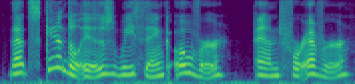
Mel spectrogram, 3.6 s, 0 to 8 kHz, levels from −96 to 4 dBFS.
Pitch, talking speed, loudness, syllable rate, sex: 230 Hz, 135 wpm, -19 LUFS, 3.9 syllables/s, female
